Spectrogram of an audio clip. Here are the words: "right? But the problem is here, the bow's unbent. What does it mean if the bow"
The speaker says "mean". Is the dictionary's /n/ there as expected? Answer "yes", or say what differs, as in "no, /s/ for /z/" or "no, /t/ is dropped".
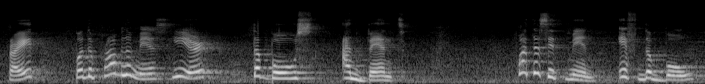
yes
